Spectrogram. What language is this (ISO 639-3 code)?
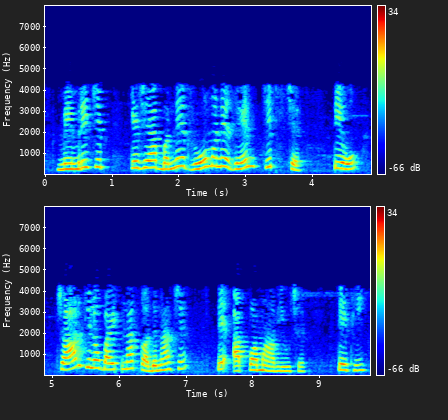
guj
